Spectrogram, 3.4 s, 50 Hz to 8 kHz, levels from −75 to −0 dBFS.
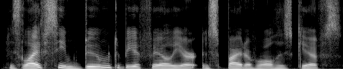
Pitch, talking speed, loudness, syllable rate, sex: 170 Hz, 245 wpm, -17 LUFS, 5.8 syllables/s, female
